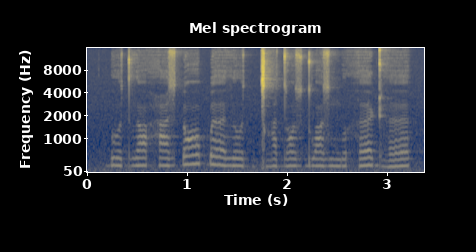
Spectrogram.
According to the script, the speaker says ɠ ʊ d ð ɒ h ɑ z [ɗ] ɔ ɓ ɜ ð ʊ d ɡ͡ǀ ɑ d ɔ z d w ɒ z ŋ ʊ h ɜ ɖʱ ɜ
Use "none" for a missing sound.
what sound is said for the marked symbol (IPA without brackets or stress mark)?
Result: ɗ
